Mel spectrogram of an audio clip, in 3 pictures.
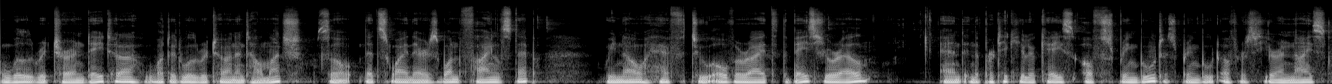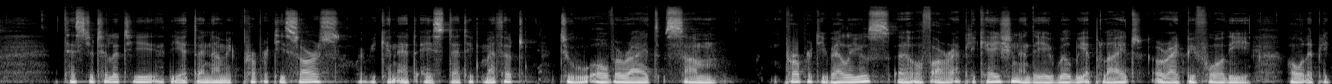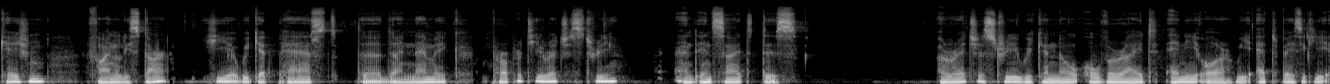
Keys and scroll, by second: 13.9 Return, 32.6 Return, 37.2 Return.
